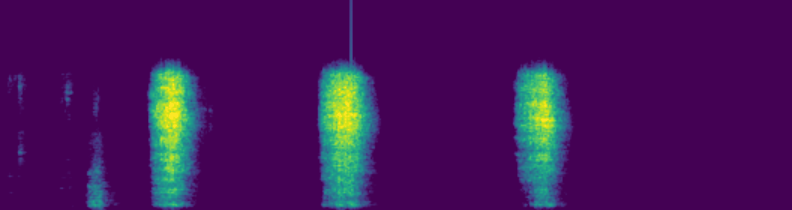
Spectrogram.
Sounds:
Sneeze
